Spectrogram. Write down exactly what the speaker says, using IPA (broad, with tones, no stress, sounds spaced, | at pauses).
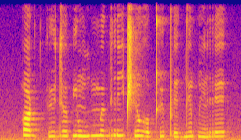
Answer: qʷ ɑ˦ ɡ t͡sʼ y˨ d ø˧ p j ũ˧ ɡ mː ø˦ ɡ r i˦ t͡ʃʼ ĩ˦ ʁʷ ɯ˨ kʼ y˧ pʼ e˨ ɡ d ẽ˦ p ĩ˨ r e˦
